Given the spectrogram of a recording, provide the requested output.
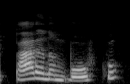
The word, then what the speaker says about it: Paranambuco: descrição do Recife de Paranambuco. Eu não falei errado, é Paranambuco, que é Pernambuco, mas é assim que se pronuncia, assim como se está na versão que eu encontrei da obra.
